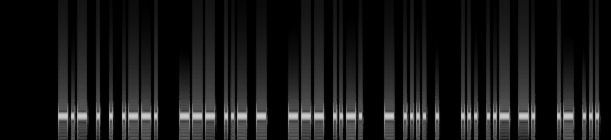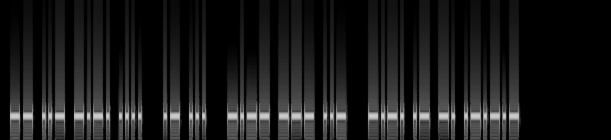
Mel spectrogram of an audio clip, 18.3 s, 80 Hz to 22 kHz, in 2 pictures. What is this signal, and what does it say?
Morse code, heard as a keyed tone, about 25 wpm, 700 Hz. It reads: KEEP OUT OF THE SUN AS MUCH AS YOU CAN.
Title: Sentences from Top 1000 Words - Review Part 1 - 25wpm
